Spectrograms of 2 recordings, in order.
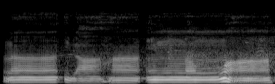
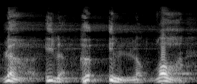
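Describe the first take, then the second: First: It is recited weakly and half-heartedly. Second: It is recited firmly and energetically. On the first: The gift from the host is small. "kalau berkatnya kecil ya" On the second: The host is rich and the gift is big. "Mantep wong, berkate gede. Yang ngundang orang kaya"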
